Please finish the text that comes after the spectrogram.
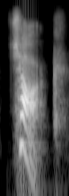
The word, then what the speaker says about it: chalk: no l pronunciation folk chalk same thing again we we have the a here which means no l chalk and I've already explained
